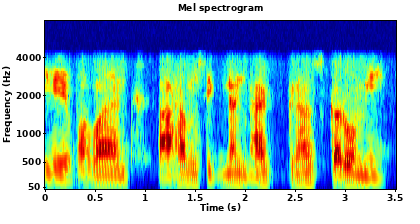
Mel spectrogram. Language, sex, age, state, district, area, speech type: Sanskrit, male, 18-30, Karnataka, Dakshina Kannada, rural, conversation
